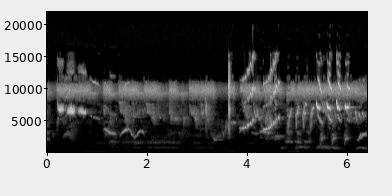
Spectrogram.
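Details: Caged mountain tailorbird in Purworejo, Central Java, whistling flute-like 'nyuling' phrases to summon a female: looping whistled notes, then bursts of sharp rising chirps and fast repeated high strokes, with a constant shrill background drone.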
